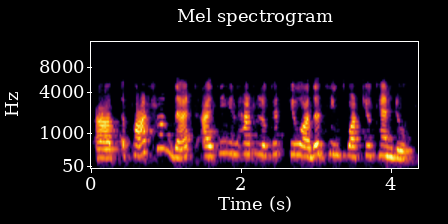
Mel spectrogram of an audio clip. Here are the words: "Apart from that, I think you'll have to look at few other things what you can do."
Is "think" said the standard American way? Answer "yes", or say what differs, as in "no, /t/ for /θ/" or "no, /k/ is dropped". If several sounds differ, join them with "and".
no, /t/ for /θ/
